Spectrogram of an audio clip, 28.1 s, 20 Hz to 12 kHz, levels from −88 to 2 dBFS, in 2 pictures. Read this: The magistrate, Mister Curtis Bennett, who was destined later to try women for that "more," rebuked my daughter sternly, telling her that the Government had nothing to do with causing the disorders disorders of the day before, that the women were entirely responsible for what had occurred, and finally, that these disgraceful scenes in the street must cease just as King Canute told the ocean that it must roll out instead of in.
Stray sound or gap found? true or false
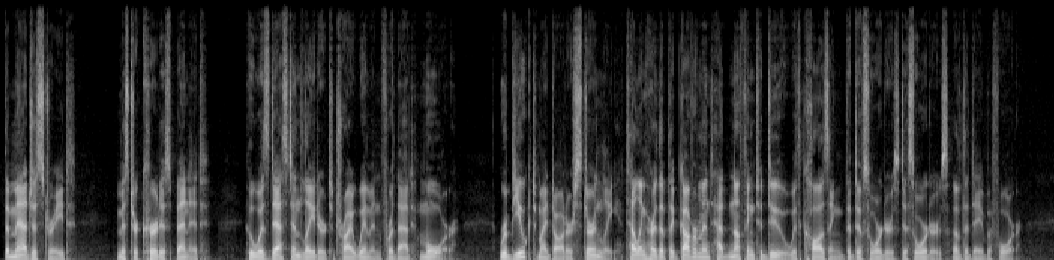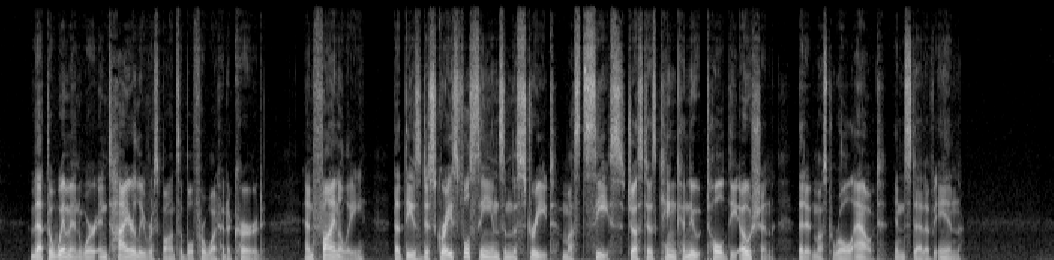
false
